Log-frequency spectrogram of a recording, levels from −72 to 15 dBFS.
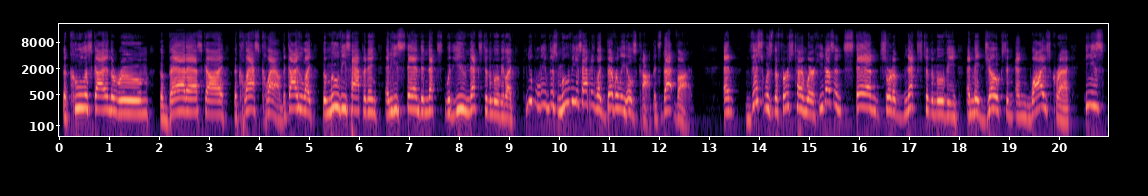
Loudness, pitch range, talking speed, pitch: -12 LUFS, 190-250 Hz, 190 wpm, 220 Hz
